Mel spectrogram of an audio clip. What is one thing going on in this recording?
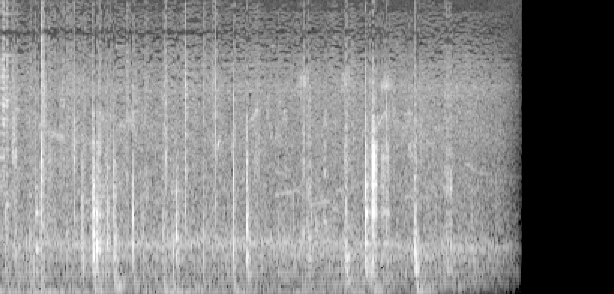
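Footsteps tap on stone paving nearby.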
